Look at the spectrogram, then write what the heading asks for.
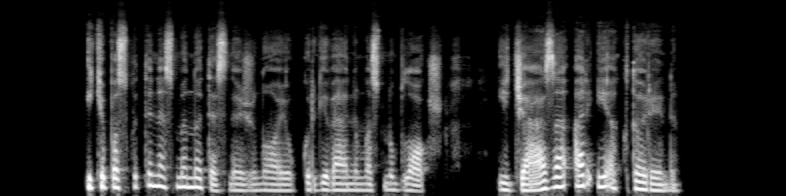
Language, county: Lithuanian, Kaunas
